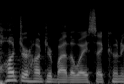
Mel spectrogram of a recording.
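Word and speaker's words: Hunter × Hunter: It's called Hunter Hunter, by the way. Syuna, you're not supposed to pronounce the X. Come on. Oh. Oh my god. Yeah, I pronounced it Hunter X Hunter on purpose to test.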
